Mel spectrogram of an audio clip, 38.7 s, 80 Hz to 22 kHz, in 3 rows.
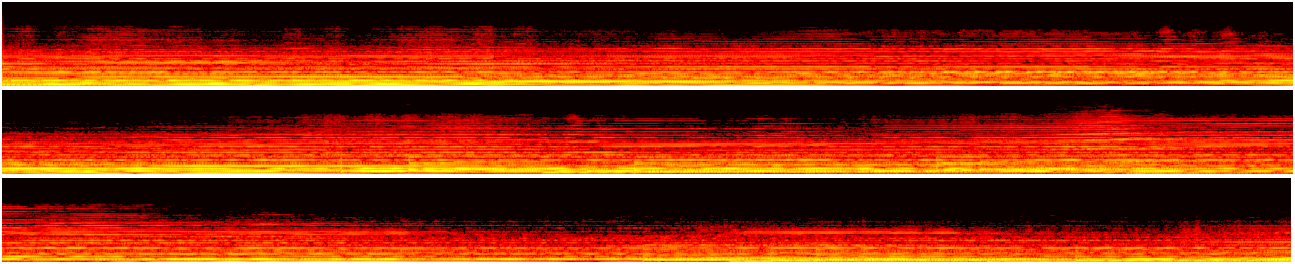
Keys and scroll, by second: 6.3 q, 12.0 q, 16.5 1, 18.0 w, 21.6 ctrl+z, 22.9 Escape, 23.8 w, 28.3 Escape, 29.1 1, 29.7 w, 34.4 Escape.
